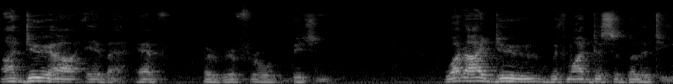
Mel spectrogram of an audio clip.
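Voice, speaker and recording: A somewhat breathy man at a fairly slow pace, with audible room echo. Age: 80s+. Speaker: retired labour negotiator. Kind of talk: recorded address to camera. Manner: formal.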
